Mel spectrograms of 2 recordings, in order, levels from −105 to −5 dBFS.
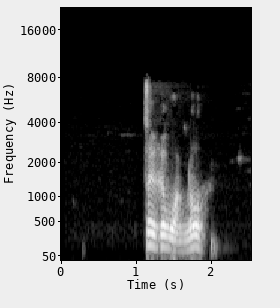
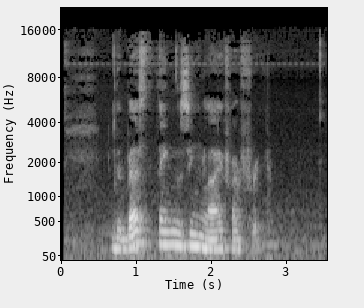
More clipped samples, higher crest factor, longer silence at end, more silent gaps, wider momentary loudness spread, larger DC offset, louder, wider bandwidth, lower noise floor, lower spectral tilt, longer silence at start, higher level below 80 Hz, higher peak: neither; about the same, 16 dB vs 18 dB; about the same, 0.65 s vs 0.7 s; neither; second, 6 LU vs 17 LU; neither; first, -15 LUFS vs -25 LUFS; second, 8 kHz vs 16.5 kHz; first, -86 dBFS vs -53 dBFS; about the same, -5.5 dB/octave vs -6 dB/octave; first, 1.1 s vs 0.05 s; second, -60 dBFS vs -52 dBFS; first, -2 dBFS vs -8 dBFS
